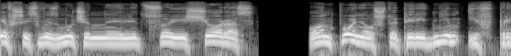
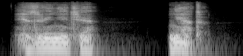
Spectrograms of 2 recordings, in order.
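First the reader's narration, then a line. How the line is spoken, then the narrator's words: Muttered. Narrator (Russian): пробормотал Дитер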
